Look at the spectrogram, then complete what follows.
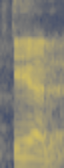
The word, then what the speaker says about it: heir: और इसके साथ एक अगर हेयर की बात करते हैं HEIR एयर, और इसका एग्जैक्ट प्रोनाउंसिएशन एयर होता है, जो एच है साइलेंट होता है।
